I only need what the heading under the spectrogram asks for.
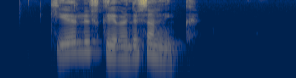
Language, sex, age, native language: Icelandic, female, 30-39, Icelandic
